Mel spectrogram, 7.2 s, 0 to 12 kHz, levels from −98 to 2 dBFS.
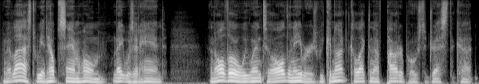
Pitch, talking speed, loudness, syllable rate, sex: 120 Hz, 260 wpm, -17 LUFS, 5.8 syllables/s, male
